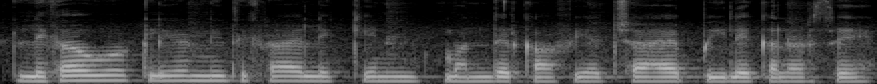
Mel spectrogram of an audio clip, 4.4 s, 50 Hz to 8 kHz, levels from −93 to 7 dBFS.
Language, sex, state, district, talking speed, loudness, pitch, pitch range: Hindi, male, Uttar Pradesh, Budaun, 220 wpm, -28 LUFS, 155 Hz, 150-170 Hz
